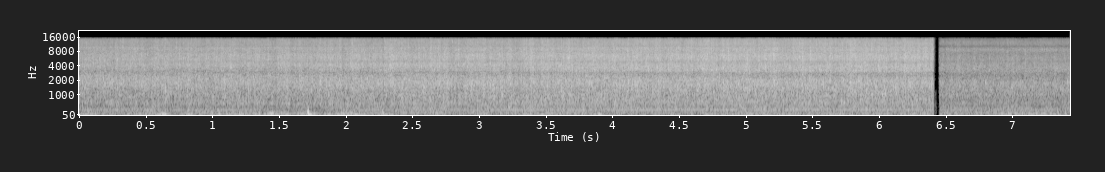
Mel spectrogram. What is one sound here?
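Water rushes and splashes steadily over a small drop.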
